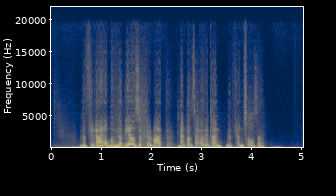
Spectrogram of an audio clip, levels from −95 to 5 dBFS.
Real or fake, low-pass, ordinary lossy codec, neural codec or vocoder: fake; 19.8 kHz; none; codec, 44.1 kHz, 0.9 kbps, DAC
